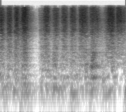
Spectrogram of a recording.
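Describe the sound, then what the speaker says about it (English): Hand sanding on a wooden mirror wall sconce for a weathered look: rhythmic back-and-forth scratchy rubbing strokes, close and fairly loud, with one brief pause midway. "I started sanding a little"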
